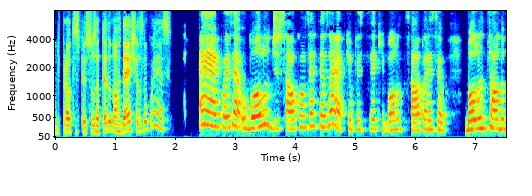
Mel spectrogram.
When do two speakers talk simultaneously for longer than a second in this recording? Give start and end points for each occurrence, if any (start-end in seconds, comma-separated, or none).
none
